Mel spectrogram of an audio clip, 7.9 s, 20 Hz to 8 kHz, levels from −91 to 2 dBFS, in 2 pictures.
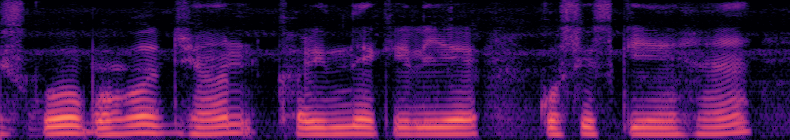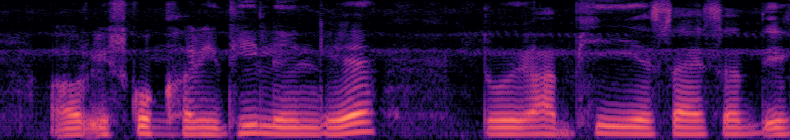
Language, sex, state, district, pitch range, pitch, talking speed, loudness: Hindi, female, Chhattisgarh, Balrampur, 145-165 Hz, 150 Hz, 150 wpm, -28 LUFS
